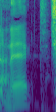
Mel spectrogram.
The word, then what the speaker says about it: Knecht: I liked the Connect kid. – He's good. – K-N-E-C-H-T, but pronounced yeah. – Connect.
